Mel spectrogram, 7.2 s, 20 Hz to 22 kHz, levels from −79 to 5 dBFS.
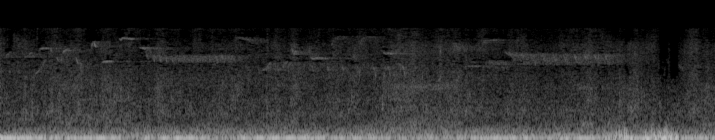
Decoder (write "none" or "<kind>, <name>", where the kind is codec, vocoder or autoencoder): none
